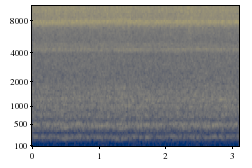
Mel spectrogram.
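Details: Short stretch of a honey bee swarm inside a swarm trap, taken late in the season on 1 September 2019. The buzz is unbroken and even, a thick low hum blended with steady high hiss.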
